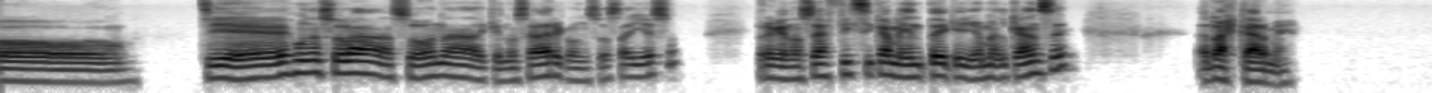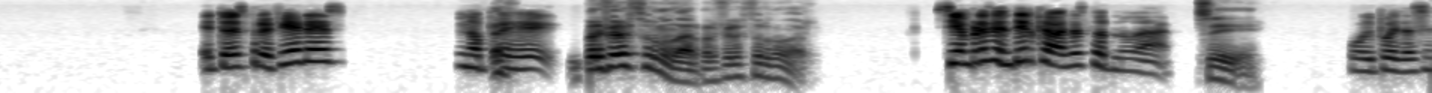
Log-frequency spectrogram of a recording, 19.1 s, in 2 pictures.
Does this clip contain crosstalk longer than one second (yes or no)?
no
